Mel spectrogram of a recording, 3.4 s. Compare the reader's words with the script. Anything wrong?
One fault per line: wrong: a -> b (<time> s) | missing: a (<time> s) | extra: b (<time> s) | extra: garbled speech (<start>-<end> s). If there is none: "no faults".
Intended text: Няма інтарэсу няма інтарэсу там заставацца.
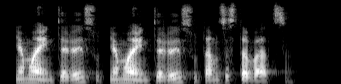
no faults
